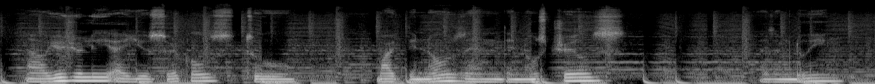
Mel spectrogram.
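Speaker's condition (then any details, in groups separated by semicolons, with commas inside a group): No condition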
